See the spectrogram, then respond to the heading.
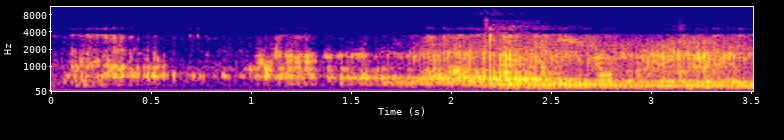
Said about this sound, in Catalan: Sentim el so ambient, sentim en aquest cas els mitjans aèris que estan treballant i també alguna sirena.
